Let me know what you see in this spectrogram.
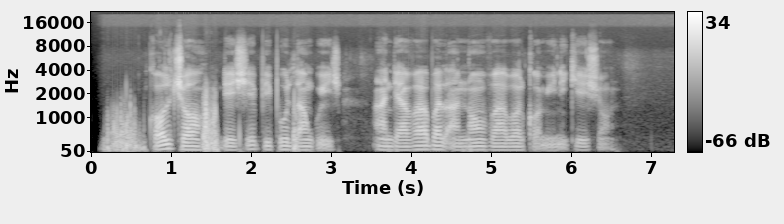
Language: Nigerian Pidgin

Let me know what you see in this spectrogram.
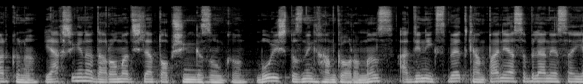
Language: Turkish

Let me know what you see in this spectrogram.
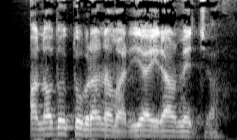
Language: Catalan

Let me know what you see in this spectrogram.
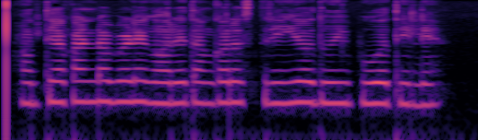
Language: Odia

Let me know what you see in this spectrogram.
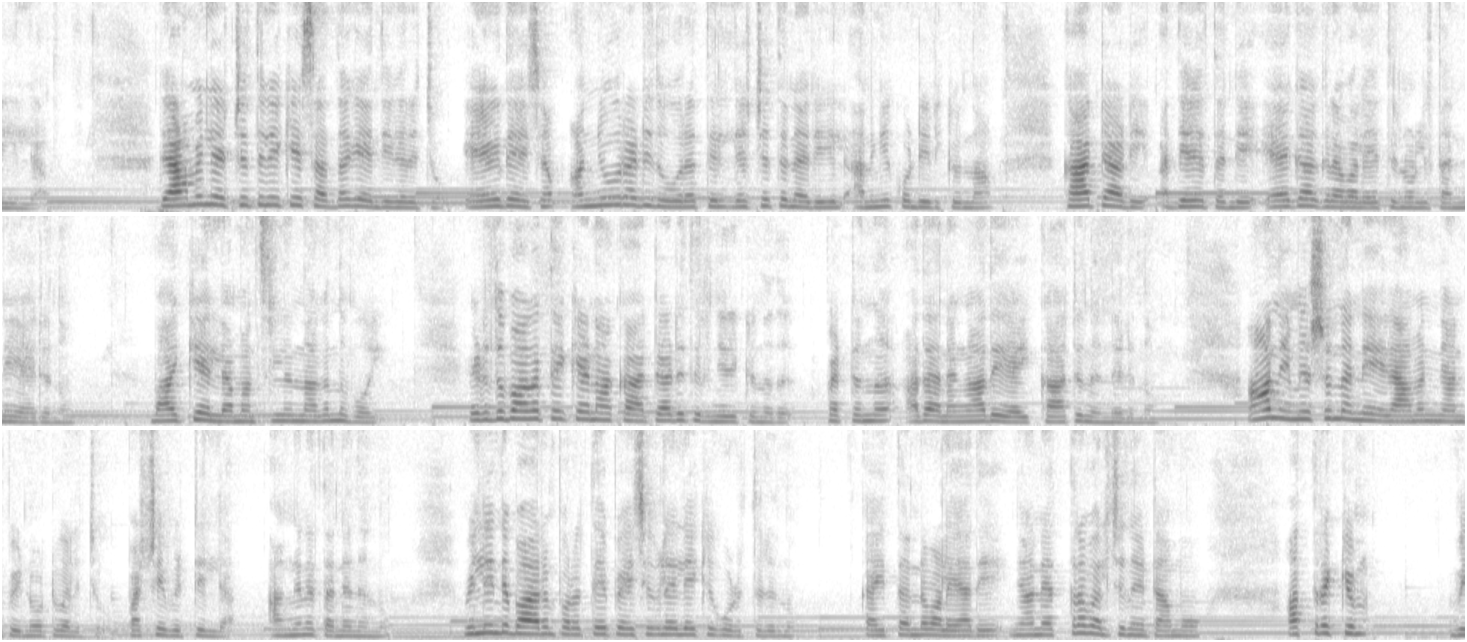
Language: Malayalam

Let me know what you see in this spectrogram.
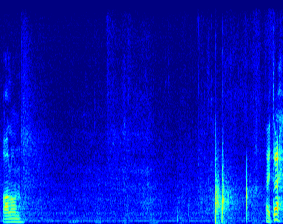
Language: Estonian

